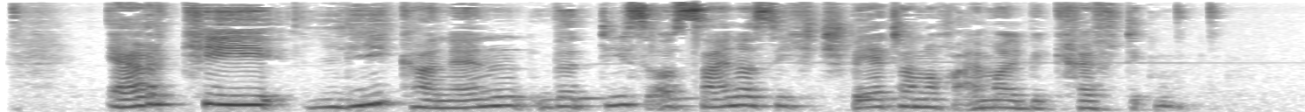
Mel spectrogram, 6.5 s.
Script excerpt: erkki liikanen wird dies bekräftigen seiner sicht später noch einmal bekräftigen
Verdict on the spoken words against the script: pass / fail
fail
